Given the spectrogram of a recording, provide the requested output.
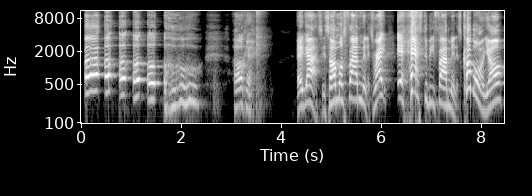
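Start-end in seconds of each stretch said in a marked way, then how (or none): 0.1-3.2 string of loud "oh"s, falling away; pained yelps. Real, not acted. Suffering through the challenge, pained yelps. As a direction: yelp repeatedly, then sink into a groan. Groaning in pain.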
